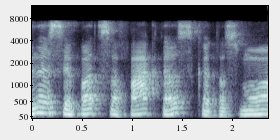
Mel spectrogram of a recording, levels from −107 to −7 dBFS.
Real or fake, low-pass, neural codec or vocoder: real; 7.2 kHz; none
